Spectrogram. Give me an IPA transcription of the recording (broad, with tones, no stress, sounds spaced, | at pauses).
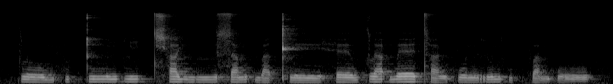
k l oː˨˩ m f ɯ˨˩ k̚ t uː˧ n p l i˦˥ t̚ t͡ɕʰ a˥˩ j ŋ ɯː˧ s a˦˥ m k w a˨˩ t̚ kʰ l eː˨˩ h ɛː˧ w k l a˥˩ ʔ w ɛː˥˩ tʰ a˨˩ ŋ f o˧ n r u˥˩ n k u˨˩ k̚ f a˨˩ m p oː˨˩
